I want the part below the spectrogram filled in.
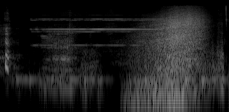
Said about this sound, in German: Warte mal, Telefon. Telefon.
